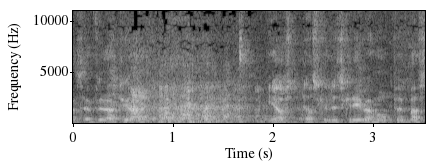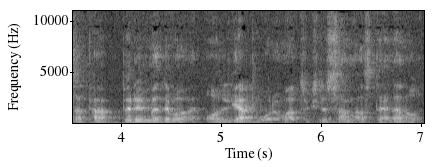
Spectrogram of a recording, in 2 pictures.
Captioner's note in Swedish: Skratt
